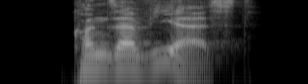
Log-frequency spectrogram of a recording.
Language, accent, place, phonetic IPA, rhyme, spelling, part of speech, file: German, Germany, Berlin, [kɔnzɛʁˈviːɐ̯st], -iːɐ̯st, konservierst, verb, De-konservierst.ogg
- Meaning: second-person singular present of konservieren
